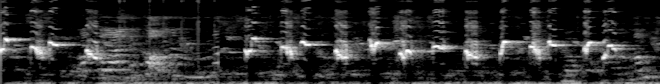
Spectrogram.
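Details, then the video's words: Bird call meant to prompt silent birds: mixed chirps and descending slurs first, then a rhythmic chain of bright chirps about four per second, all over a constant low hum. "SUWARA PANGILAN BURUNG MALES BUNYI"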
